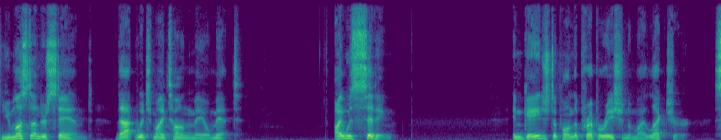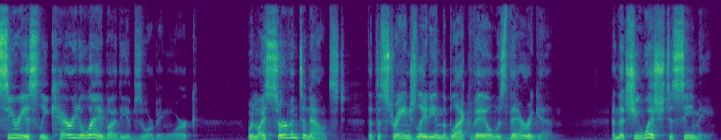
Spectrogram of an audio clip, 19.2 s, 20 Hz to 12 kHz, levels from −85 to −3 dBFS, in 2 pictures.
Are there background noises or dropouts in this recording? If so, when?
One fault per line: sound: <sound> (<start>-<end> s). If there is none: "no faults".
no faults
